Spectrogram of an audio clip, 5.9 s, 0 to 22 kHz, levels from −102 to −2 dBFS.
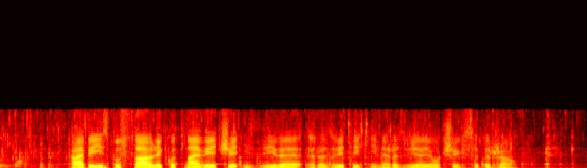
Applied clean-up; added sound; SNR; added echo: neural mask model RNNoise.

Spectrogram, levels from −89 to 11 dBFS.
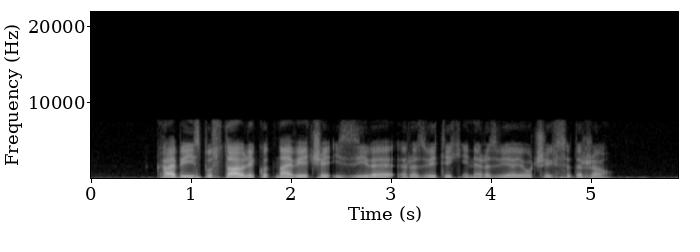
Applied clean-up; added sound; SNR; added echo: none; none; none; none.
